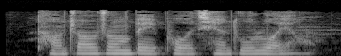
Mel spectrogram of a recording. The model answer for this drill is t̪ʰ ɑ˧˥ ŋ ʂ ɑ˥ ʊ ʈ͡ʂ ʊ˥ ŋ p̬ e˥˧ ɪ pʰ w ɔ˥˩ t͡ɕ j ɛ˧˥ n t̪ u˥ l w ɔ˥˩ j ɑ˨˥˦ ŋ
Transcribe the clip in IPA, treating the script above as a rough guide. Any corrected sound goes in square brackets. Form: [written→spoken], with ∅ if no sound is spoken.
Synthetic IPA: t̪ʰ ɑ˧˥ ŋ [ʂ→ʈ͡ʂ] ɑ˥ ʊ ʈ͡ʂ ʊ˥ ŋ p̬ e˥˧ ɪ pʰ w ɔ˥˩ [t͡ɕ→t͡ɕʰ] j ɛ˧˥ n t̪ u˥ l w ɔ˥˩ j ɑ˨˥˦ ŋ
